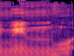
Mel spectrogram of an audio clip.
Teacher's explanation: یہاں نون ساکن کا اظہار ہے، غنہ نہیں کریں گے۔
